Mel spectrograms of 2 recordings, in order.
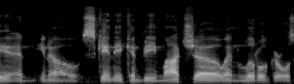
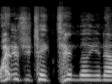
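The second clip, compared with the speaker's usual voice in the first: put-on huffy indignant voice, higher and louder; 13 semitones higher, 5 dB louder than usual. Retelling a TV scene where Bobby storms in: imitating huffy Bobby. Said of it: "Bobby comes in there all huffy puffy".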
